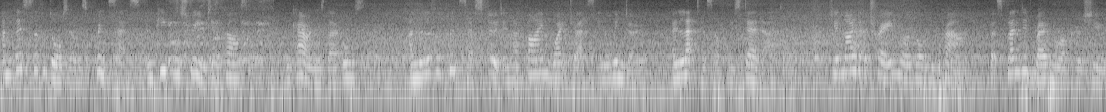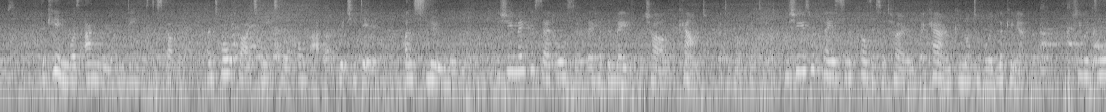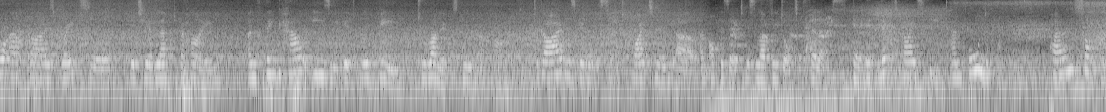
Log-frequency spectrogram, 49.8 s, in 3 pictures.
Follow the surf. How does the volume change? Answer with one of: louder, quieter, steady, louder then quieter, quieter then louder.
steady.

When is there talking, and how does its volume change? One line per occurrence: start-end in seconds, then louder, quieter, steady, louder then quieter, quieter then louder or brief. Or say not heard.
0.0-11.6 steady
12.4-49.7 steady.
